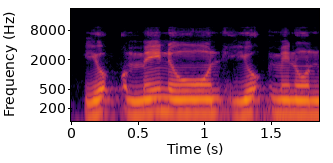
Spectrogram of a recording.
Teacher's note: یؤمنون میں جھٹکا دیں گے حمزہ کو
